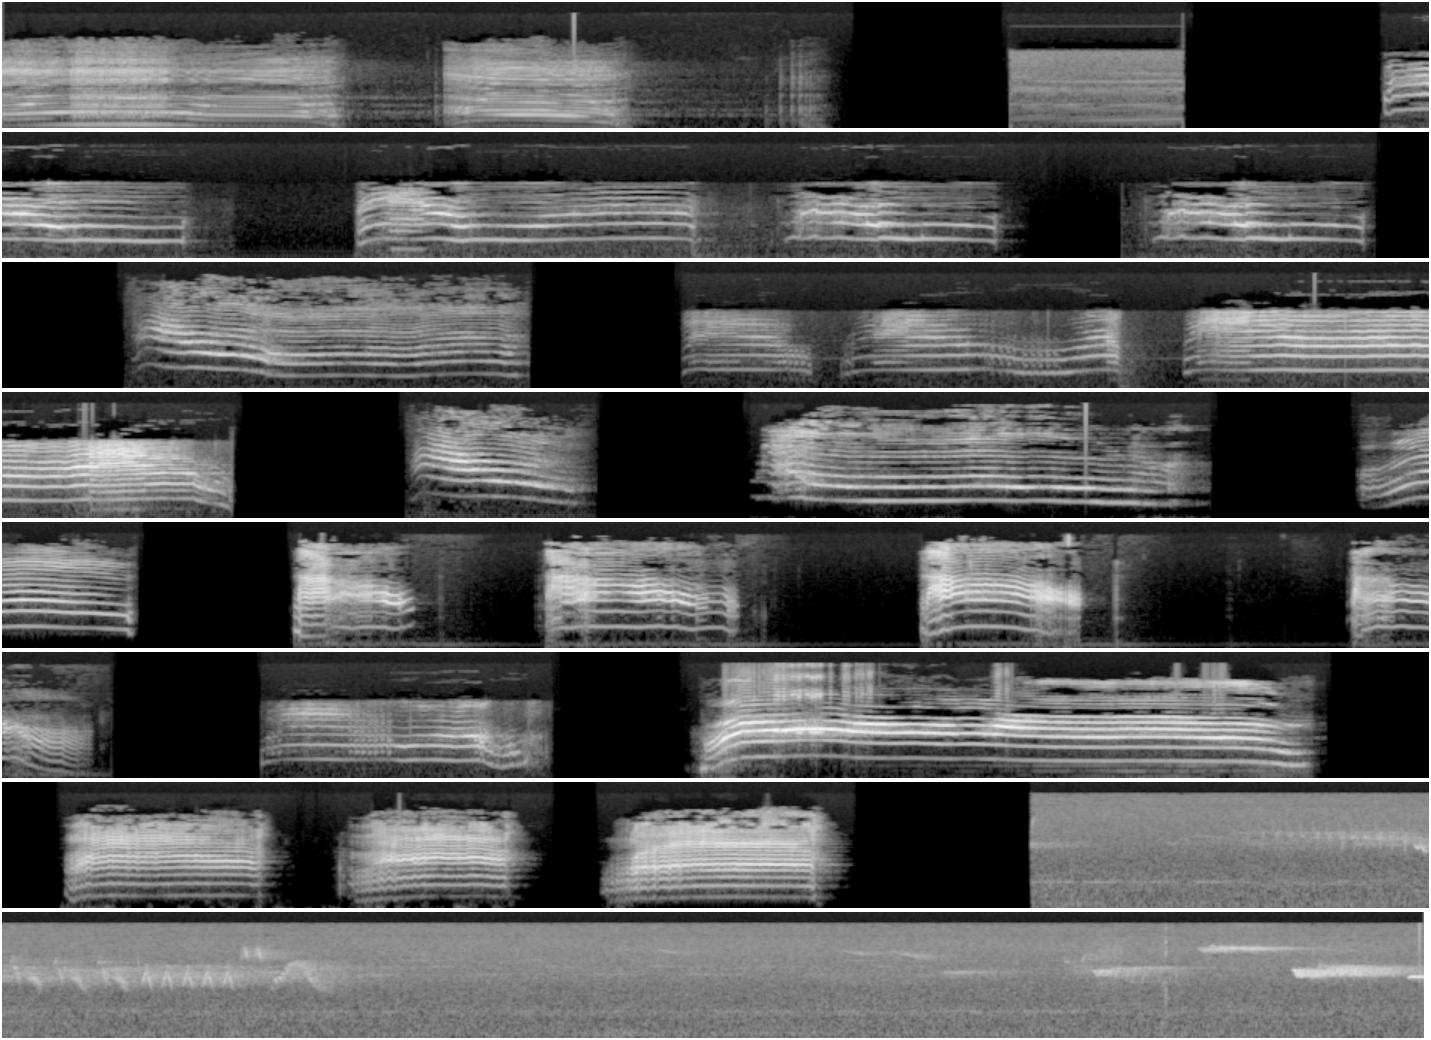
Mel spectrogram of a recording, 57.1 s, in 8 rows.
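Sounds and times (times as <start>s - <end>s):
kitten meowing: 8.9s - 12.1s.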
